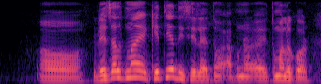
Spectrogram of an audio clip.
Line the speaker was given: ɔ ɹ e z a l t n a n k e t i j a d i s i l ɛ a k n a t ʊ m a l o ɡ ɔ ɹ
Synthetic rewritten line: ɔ ɹ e z a l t m a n k e t i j a d i s i l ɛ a p n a t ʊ m a l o k ɔ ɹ

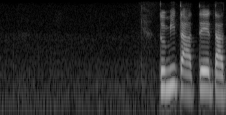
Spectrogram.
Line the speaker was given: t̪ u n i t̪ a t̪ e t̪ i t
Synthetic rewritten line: t̪ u m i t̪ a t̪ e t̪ a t

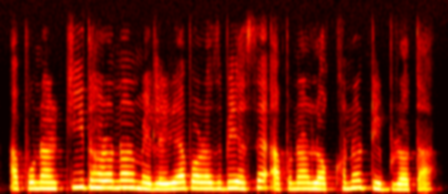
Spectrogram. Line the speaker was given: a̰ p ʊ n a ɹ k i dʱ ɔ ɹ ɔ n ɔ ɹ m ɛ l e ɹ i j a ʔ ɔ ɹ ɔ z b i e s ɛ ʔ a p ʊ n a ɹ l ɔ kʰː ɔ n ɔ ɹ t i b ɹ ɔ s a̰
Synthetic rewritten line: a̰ p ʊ n a ɹ k i dʱ ɔ ɹ ɔ n ɔ ɹ m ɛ l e ɹ i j a p ɔ ɹ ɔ z b i a s ɛ ʔ a p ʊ n a ɹ l ɔ kʰː ɔ n ɔ ɹ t i b ɹ ɔ t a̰

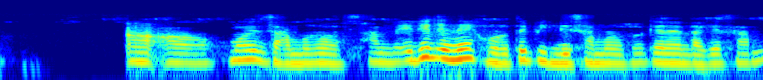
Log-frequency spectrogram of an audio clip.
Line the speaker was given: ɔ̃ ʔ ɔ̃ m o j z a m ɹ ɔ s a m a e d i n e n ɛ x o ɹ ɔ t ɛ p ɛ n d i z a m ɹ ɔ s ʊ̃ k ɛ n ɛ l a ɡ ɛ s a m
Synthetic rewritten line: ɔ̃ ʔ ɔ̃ m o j z a m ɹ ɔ s a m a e d i n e n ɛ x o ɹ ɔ t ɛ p i n d i s a m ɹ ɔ s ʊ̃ k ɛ n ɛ l a ɡ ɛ s a m

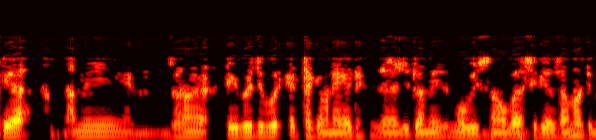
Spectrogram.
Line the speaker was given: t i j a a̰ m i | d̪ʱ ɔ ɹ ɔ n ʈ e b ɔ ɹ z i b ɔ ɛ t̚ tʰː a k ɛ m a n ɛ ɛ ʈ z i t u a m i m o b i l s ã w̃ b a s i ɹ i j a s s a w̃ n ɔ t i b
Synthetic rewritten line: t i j a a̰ m i | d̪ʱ ɔ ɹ ɔ n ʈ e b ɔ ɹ z i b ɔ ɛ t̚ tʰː a k ɛ m a n ɛ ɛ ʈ z i t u a m i m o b i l s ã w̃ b a s i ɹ i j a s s a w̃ n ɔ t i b

